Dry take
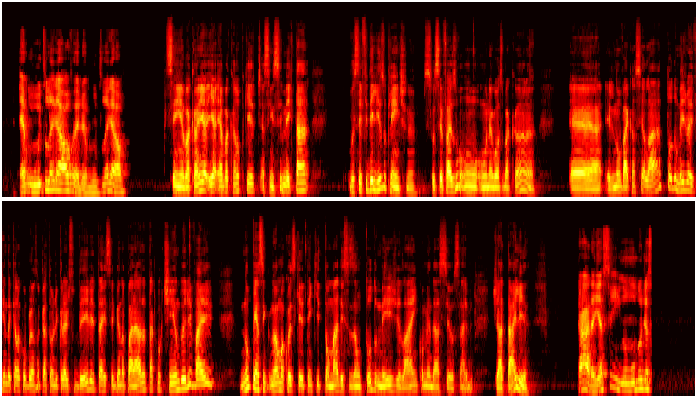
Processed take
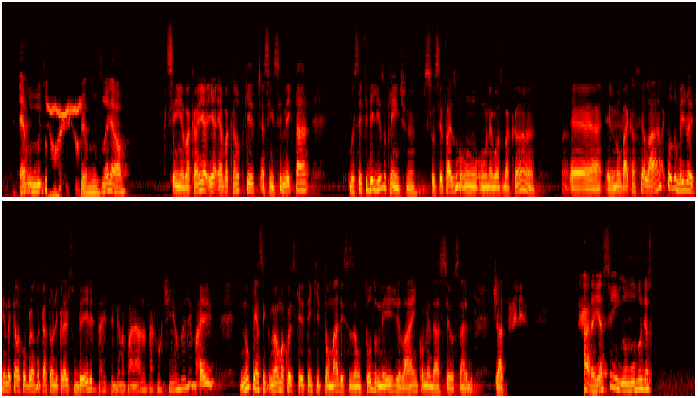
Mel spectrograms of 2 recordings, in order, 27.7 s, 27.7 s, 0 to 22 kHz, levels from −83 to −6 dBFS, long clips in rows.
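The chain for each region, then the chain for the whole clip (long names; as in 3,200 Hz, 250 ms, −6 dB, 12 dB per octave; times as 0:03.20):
0:00.88–0:01.58: spectral envelope exaggerated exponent 2 + voice inversion scrambler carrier 2,700 Hz + downward compressor 2.5 to 1, threshold −25 dBFS
0:10.46–0:13.39: low-pass that shuts in the quiet parts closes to 430 Hz, open at −22.5 dBFS + single-tap delay 727 ms −20.5 dB
0:15.66–0:17.83: downward compressor 2.5 to 1, threshold −38 dBFS + drawn EQ curve 220 Hz 0 dB, 430 Hz −23 dB, 1,100 Hz +3 dB, 1,900 Hz −3 dB, 3,400 Hz −9 dB, 6,300 Hz −20 dB
0:23.96–0:25.52: Butterworth high-pass 1,600 Hz 72 dB per octave + high-frequency loss of the air 270 metres + phaser with its sweep stopped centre 2,100 Hz, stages 8
whole clip: spectral tilt −3 dB per octave; downward compressor 2.5 to 1, threshold −32 dBFS; level −4.5 dB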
